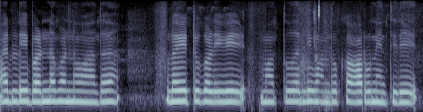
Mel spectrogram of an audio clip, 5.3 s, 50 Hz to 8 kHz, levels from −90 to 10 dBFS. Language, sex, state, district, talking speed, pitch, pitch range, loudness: Kannada, female, Karnataka, Bidar, 100 wpm, 250 Hz, 240-250 Hz, -18 LUFS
